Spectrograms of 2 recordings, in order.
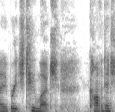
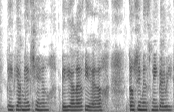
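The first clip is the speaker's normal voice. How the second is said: higher mock sweet talk to boyfriend; mocking lovey-dovey; 5 semitones higher than usual. Roommate cooing to her boyfriend on the phone, mocking. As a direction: parody a clingy phone call.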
